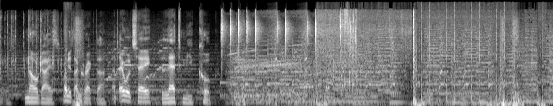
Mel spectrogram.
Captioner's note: slurp Sound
